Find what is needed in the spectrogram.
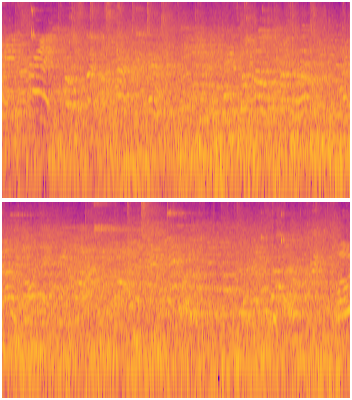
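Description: Basketball game on a hardwood gym court: the ball dribbling and sneakers on the floor, under a steady mix of voices from players and onlookers.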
